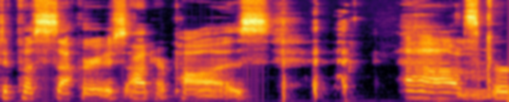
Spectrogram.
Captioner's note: laughs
